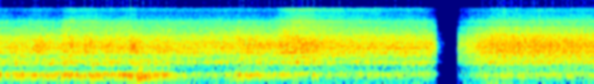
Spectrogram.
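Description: Onion-tomato masala gravy sizzling and bubbling in oil in a metal pot while a spoon stirs it, a steady hiss. The sound cuts out abruptly for a moment about three seconds in, then resumes.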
